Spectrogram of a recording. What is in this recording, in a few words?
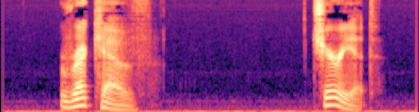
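"רֶ֫כֶב", Hebrew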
